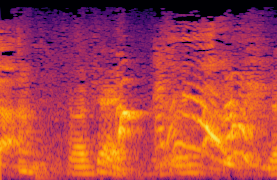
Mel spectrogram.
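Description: Children's high voices yipping and barking like dogs, with a falling whine about one and a half seconds in.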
